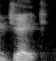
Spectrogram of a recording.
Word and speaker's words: Jikh: His name is spelled Jikh, Jake. Andre Jake, and it's Andrei, Andre, space Jikh. All right, that's how you spell his name. It's pronounced Andre Jake.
